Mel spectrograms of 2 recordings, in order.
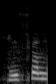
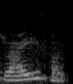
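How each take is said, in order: First: The first vowel is a short i sound. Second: The first vowel is the diphthong ai. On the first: The speaker calls it wrong. "रिफल नहीं" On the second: The speaker calls it right. "इसमें diphthong है ये"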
